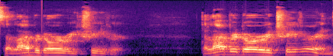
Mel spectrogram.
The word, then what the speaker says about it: Labrador: Chien, and then a little different pronunciation here on Labrador, Labrador. So you're rolling the R.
